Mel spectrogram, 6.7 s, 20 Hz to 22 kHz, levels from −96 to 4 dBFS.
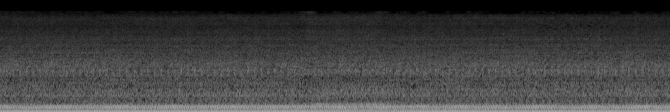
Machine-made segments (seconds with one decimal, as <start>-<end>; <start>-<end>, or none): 0.0-5.4; 6.1-6.7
